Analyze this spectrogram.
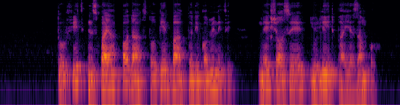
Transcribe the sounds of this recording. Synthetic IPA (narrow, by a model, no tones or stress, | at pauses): tufitĩnspaɪaɔdastuɡivbak̚tudikɔmjunitʰi | mekʃɔsejulidbajɛɡzãmpol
